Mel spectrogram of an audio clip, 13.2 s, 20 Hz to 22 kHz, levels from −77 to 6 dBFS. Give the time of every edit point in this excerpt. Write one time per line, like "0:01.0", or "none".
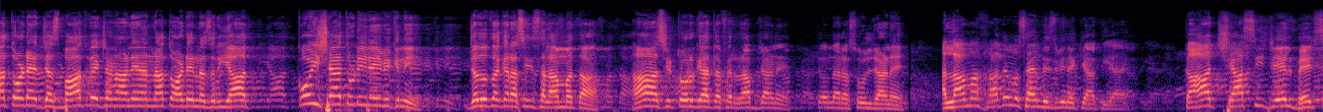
0:09.2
